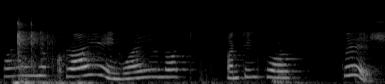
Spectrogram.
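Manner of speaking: a small crab puzzled by the crying; crab's question. Acted. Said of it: "So the crab came and asked".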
